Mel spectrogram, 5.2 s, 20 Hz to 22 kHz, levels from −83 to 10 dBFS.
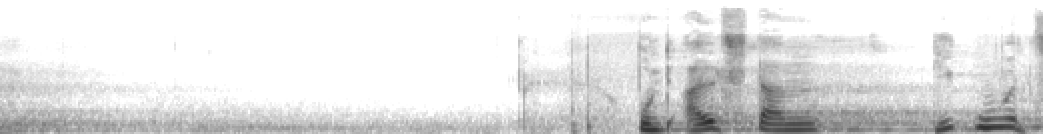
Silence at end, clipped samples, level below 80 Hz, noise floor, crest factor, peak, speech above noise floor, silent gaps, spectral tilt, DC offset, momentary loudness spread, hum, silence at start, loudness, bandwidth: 0 s; under 0.1%; -60 dBFS; -54 dBFS; 20 dB; -2 dBFS; 37 dB; none; -6.5 dB/octave; under 0.1%; 23 LU; none; 0 s; -19 LUFS; 15.5 kHz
